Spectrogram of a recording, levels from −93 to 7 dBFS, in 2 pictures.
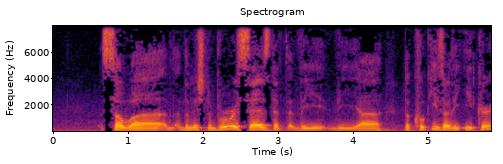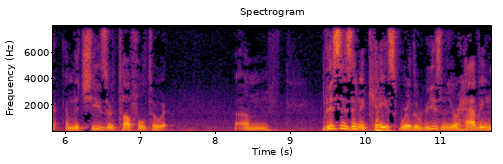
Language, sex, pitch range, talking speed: English, male, 110-155 Hz, 170 wpm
